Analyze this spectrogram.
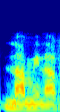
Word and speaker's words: Namina: I believe the pronunciation is Namina, and if I get that wrong, please let me know when we get in there. Namina Forna.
